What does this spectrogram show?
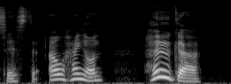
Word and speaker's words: hygge: this oh hang on hygge it's got like little thing at the bottom because it's h-y-g-g-e so who'd have thought that that would be hygge but look at that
